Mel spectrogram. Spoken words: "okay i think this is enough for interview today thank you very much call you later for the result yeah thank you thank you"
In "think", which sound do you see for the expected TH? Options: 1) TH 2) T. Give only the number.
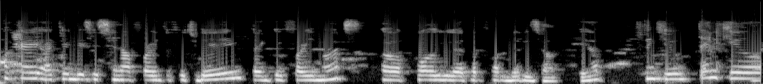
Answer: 2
